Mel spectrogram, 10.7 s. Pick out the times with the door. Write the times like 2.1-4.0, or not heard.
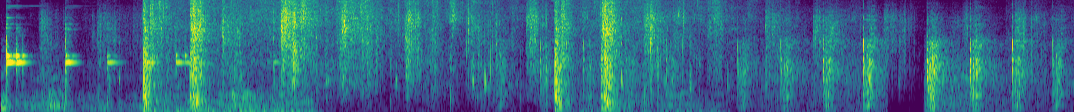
1.4-3.1, 5.5-6.5.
